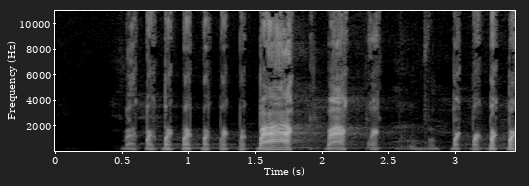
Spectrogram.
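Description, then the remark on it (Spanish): A person imitates honking geese with a rapid run of short nasal honks, then two longer drawn-out calls, a brief pause, and a few more quick honks, fairly loud. “¿Cómo hacen los gansos? Algo parecido a los patos.”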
